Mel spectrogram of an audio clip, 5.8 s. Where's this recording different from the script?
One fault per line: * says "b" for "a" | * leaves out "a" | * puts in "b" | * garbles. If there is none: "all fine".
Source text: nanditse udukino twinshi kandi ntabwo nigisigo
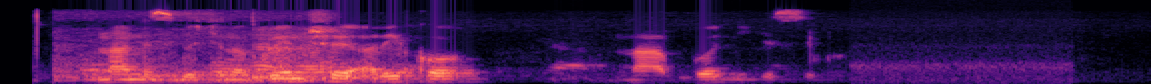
* says "ariko" for "kandi"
